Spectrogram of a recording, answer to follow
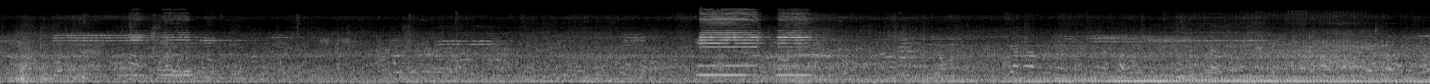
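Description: Busy street traffic noise with voices, and vehicle horns honking: two short loud toots about seven seconds in, with fainter honks near the start.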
